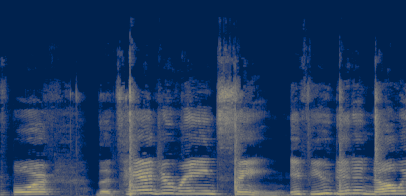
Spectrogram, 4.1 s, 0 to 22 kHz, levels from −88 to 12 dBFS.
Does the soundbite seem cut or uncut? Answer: cut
